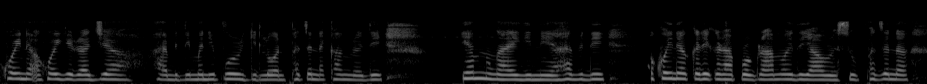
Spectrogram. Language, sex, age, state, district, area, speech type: Manipuri, female, 18-30, Manipur, Senapati, rural, spontaneous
